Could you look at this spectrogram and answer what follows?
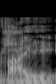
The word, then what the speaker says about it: Viy: The Vie. It's spelled V-I-Y. But it's pronounced V-I.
